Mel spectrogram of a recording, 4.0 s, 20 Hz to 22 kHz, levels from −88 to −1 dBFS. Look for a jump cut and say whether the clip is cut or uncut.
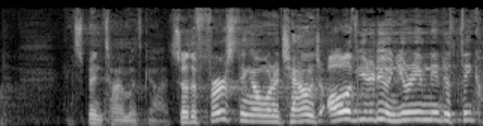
uncut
